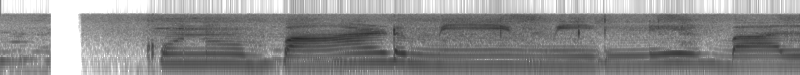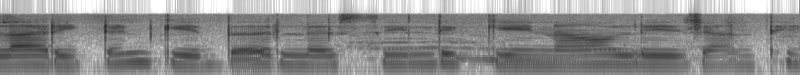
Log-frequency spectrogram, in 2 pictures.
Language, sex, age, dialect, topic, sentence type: Chhattisgarhi, female, 51-55, Northern/Bhandar, banking, statement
